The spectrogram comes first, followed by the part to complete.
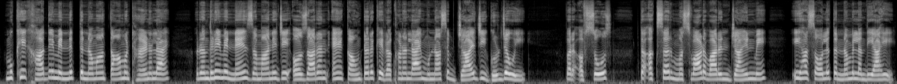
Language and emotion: Sindhi, sad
